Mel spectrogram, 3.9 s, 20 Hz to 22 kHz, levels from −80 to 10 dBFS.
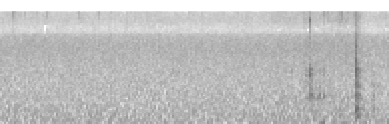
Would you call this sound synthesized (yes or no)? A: no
